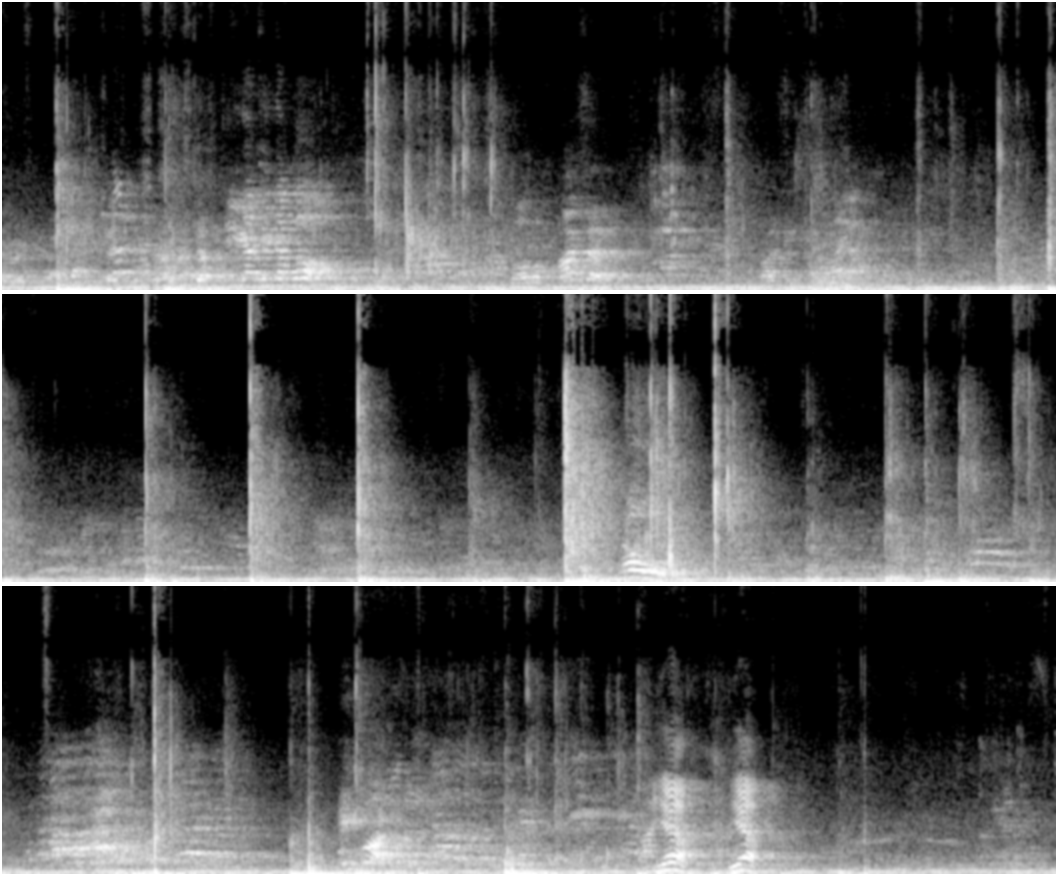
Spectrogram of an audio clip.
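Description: Indistinct voices in a large hall, with a sharp smack of a volleyball being hit every few seconds and a steady low hum underneath.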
